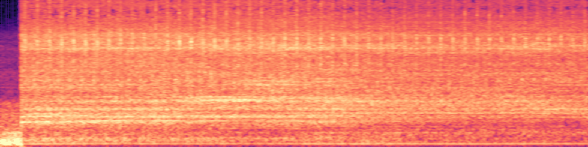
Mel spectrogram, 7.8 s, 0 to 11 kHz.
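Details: Engine with about 5.5 litres oil capacity, owner complains of engine noise, additive to be added to oil: quick even light ticking about three a second over steady idle; hydraulic lifters tapping.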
